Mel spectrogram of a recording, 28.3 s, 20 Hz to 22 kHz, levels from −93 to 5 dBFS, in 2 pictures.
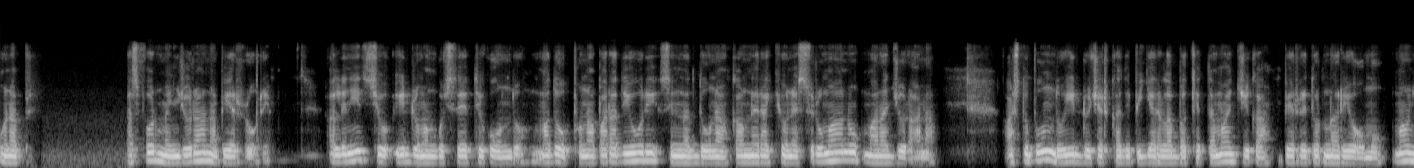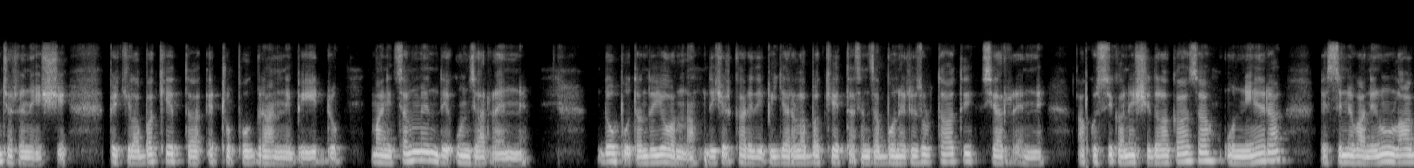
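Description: A speech recording with three technical faults. From 0.31 s to 1.29 s there is a long network dropout, likely caused by a lapse in packet delivery: for about 0.96 s no new audio is heard. The receiver fills the whole gap by stretching the last sound into a buzzy, hissing continuation instead of leaving silence, and the speech then resumes with that stretch missing. On a spectrogram the band shows smeared, repeating texture with no syllable structure, and the waveform shows a smooth, featureless envelope. At 2.57 s and again at 25.00 s there is an electrical switching spike, a sharp snap laid over the speech. These are heard as arcs that the audio line likely picked up from a nearby switch, motor or static discharge. Each appears on the waveform as a needle-thin excursion and on the spectrogram as a thin vertical line spanning all frequencies. The clip went through an Opus call path, so the spectrogram's energy stops at about 8 kHz.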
